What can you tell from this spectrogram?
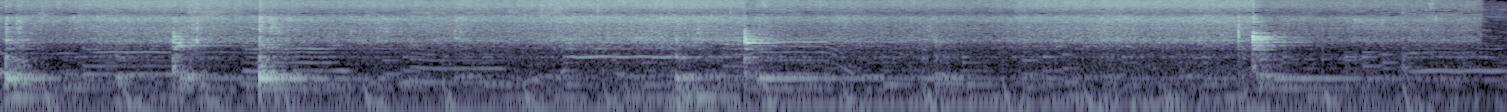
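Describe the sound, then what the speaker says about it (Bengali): Koi and small fish fry with spices in a pot, a spoon stirring and scraping the metal in irregular clatters over a continuous sizzle, close and fairly quiet, with no speech. "এবার আমি এটা ভালো মতো নাড়াচাড়া করব, ভালো মতো কষিয়ে নেব।"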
